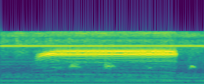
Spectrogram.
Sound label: east texas toad call; texas nature trackers; amphibian watch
